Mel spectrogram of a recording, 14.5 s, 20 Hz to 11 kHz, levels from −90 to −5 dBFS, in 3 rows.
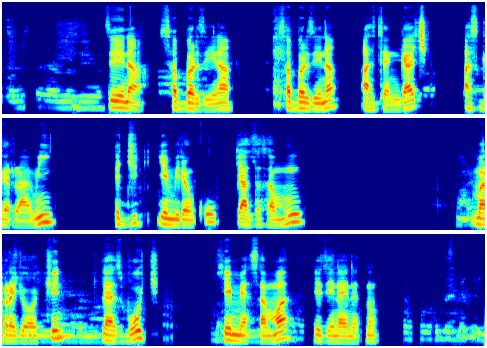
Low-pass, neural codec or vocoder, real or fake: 9.9 kHz; none; real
